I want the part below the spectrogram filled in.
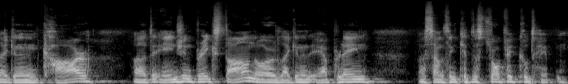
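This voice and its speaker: This man's voice is fairly low-pitched and somewhat breathy. He speaks at a fairly quick pace with fairly even intonation. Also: very even loudness. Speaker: research director. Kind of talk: panel interview.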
